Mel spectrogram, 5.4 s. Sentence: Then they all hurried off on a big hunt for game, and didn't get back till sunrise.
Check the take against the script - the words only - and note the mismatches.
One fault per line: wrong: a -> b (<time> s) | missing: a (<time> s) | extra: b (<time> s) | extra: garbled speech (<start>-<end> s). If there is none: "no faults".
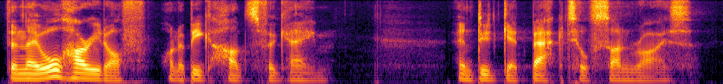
wrong: hunt -> hunts (1.6 s)
wrong: didn't -> did (3.6 s)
